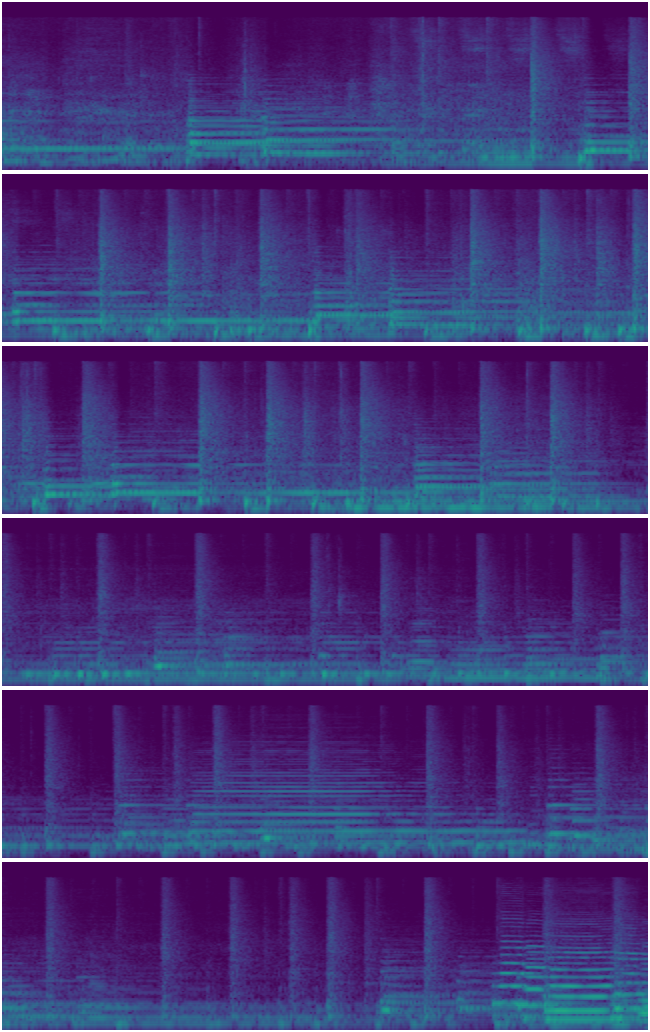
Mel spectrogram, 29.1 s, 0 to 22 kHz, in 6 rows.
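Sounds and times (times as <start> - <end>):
jazz band playing: 0.0 - 29.0
drum and cymbal hits: 3.8 - 29.0
saxophone melody: 10.2 - 19.5, 20.4 - 26.3, 27.8 - 29.0
upright bass line: 11.6 - 19.6, 22.2 - 29.0.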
